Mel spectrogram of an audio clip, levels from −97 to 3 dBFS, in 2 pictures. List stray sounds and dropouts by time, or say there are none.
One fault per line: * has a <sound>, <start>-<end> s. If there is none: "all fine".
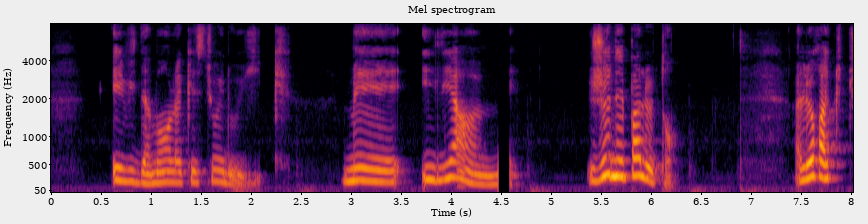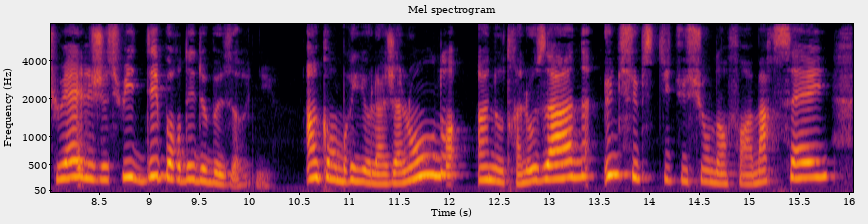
* has a dropout, 4.5-4.6 s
